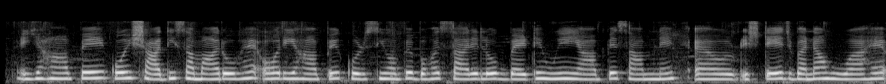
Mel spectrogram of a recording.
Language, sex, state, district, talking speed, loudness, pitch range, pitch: Hindi, female, Bihar, Bhagalpur, 170 wpm, -14 LUFS, 245-270 Hz, 260 Hz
